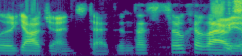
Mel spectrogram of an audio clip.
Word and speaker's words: Jadzia: So whenever they said Jadzia, I was like, "This is Yaja.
